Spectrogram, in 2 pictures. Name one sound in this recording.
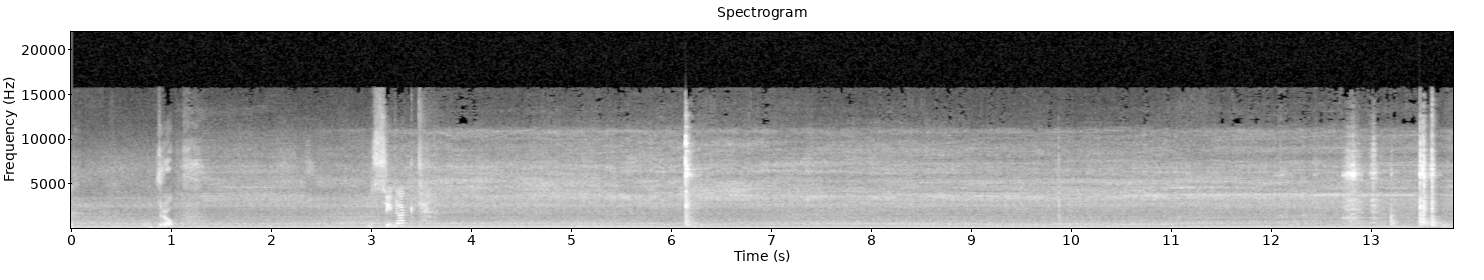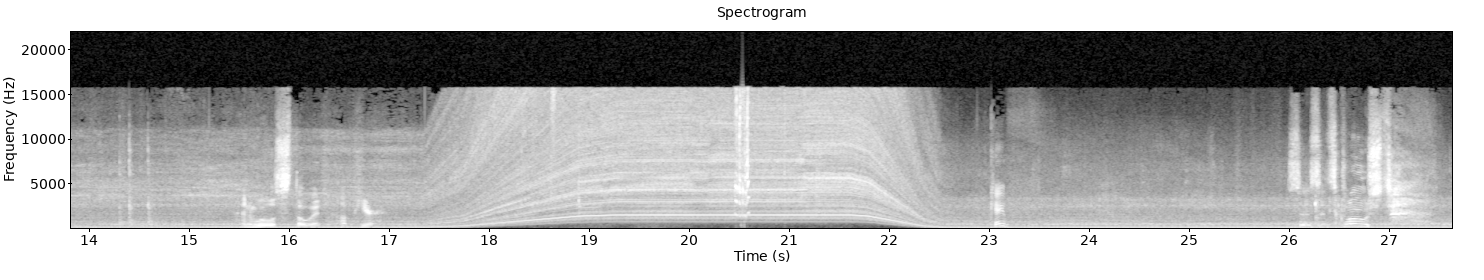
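An electric machine hums steadily nearby.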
